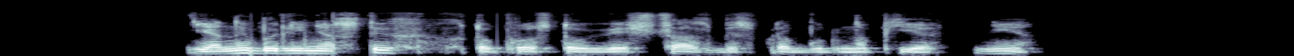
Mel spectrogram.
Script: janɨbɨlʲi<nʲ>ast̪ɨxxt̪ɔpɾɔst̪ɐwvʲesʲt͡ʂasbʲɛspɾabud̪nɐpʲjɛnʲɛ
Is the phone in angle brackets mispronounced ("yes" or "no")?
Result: no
